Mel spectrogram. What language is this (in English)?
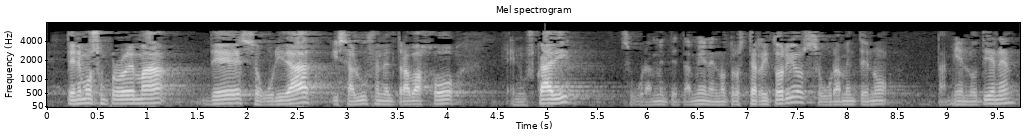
Spanish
